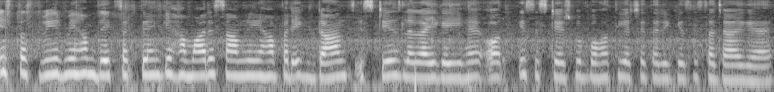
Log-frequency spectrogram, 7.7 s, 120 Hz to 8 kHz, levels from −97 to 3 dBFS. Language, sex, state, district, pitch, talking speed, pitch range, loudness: Hindi, female, Uttar Pradesh, Budaun, 245 Hz, 230 wpm, 230-260 Hz, -15 LUFS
